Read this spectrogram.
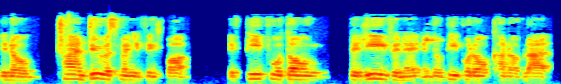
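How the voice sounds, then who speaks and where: A man's voice: mid-range voice, fairly even intonation, a little fast, slightly rough, muffled recording. A young man from Colombia, talking in a casual interview with many fillers and restarts. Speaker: community group founder.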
